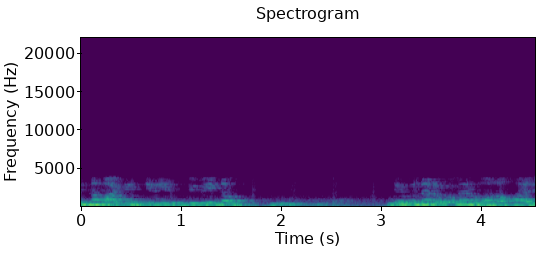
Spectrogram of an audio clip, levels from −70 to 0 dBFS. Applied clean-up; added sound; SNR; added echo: none; Run; 14 dB; reverberation time 0.7 s.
